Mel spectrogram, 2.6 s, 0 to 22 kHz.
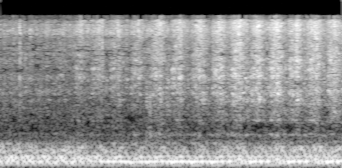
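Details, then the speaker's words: Triton engine on a chilly morning at a fast idle above 1,000 rpm, after plug wires were changed and injectors tapped. Low drone with an uneven lope: still misfiring, with an injector, coil pack or plug wire suspected. "I got it running a little bit better, but it still sounds like it's got a damn miss."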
